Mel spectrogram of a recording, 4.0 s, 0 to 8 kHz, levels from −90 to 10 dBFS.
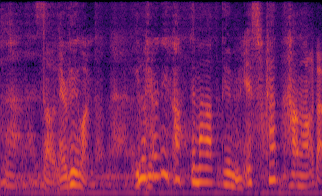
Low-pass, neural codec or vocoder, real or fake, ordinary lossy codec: none; codec, 16 kHz, 0.5 kbps, FunCodec, trained on LibriTTS, 25 frames a second; fake; none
